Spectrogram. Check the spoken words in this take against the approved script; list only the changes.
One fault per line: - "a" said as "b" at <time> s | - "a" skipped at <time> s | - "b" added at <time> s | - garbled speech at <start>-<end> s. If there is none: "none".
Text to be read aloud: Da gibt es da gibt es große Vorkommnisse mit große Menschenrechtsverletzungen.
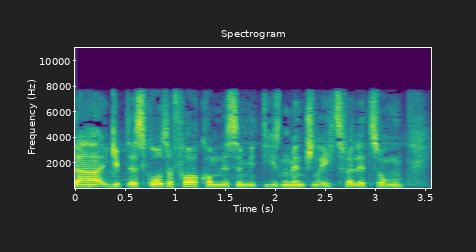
- "da gibt es" skipped at 0.7 s
- "große" said as "diesen" at 1.9 s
